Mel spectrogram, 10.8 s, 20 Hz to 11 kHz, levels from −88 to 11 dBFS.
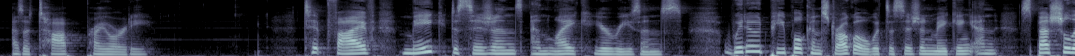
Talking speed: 115 wpm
